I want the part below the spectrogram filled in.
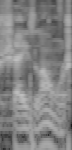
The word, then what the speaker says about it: Chaise Longue: Alongside the announcement of signing with Domino, they released their debut breakout single, Chaise Longue. I'm gonna say it like a French person every single time.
